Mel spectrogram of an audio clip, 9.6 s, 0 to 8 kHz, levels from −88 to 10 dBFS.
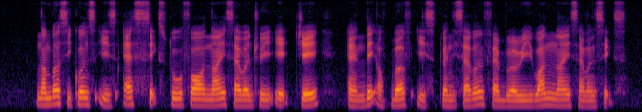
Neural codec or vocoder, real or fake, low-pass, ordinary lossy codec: none; real; none; none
